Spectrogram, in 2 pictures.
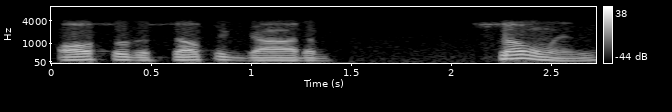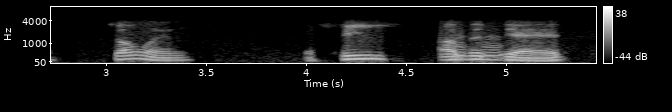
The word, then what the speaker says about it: Samhain: Samhain, S-A-M-H-A-I-N. The pronunciation is Samhain.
